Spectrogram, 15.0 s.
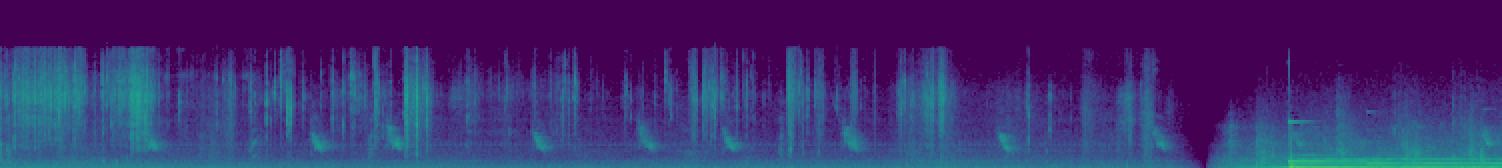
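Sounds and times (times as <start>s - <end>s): faint clicks and rustles: 0.0s - 9.6s
bird chirping: 5.3s - 7.6s, 8.4s - 8.7s, 9.9s - 10.4s.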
